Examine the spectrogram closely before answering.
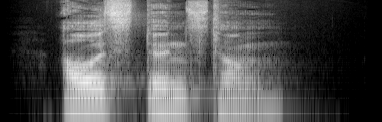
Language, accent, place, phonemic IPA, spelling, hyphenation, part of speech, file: German, Germany, Berlin, /ˈaʊ̯sˌdʏnstʊŋ/, Ausdünstung, Aus‧düns‧tung, noun, De-Ausdünstung.ogg
- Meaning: evaporation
